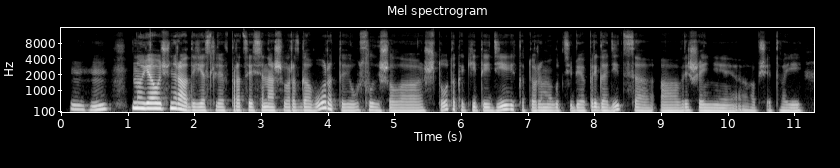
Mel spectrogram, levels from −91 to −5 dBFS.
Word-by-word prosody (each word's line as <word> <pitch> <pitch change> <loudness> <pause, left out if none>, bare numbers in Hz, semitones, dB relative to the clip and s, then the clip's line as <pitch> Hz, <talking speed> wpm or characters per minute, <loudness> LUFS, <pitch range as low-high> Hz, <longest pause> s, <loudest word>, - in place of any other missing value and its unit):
Мгм. 180 +2 -1 0.3
Ну, 235 -1 +8
я 225 0 +9
очень 220 +1 +5
рада, 165 -9 +5
если 145 +1 0
в 140 0 -7
процессе 145 0 -2
нашего 140 0 +1
разговора 140 - +1
ты 135 -5 -3
услышал, 135 -2 -3
а, 125 0 -2
что-то, 170 +8 -4
какие-то 140 -2 -4
идеи, 155 +8 +2
которые 130 -5 -4
могут 130 -1 -2
тебе 130 +1 -3
пригодиться, 135 -1 -3
а, 125 0 -1
в 125 - -2
решении 125 -2 -1 0.2
вообще 125 0 -9
твоей 125 -1 -4
135 Hz, 135 wpm, -23 LUFS, 125-155 Hz, 0.3 s, я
